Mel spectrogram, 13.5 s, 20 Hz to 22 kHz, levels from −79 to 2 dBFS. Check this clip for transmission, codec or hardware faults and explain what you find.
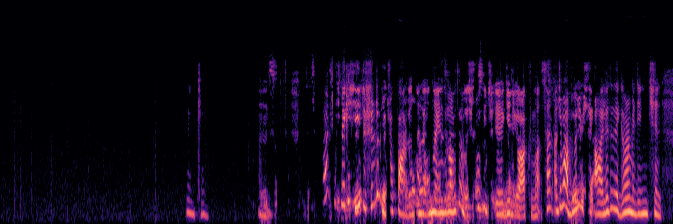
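Two faults related to echo cancellation are audible, both tied to moments when a second talker overlaps the main one.

Speech suppressed in double talk: at 5.14–5.19, 6.42–8.69, 9.34–9.91 and 11.42–11.88 s the main voice ducks by about 15 dB, in brief dips and chopped-out pieces. The likely cause is an echo canceller that couldn't separate local speech from loudspeaker echo and attenuated both.

Other side's voice leaking through: a second voice sits under the main one, faintly at 5.3–5.55 s and louder, about 10 dB down, across 6.08–10.27 and 11.47–11.87 s. This is likely loudspeaker playback that the echo canceller didn't fully remove from the microphone.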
